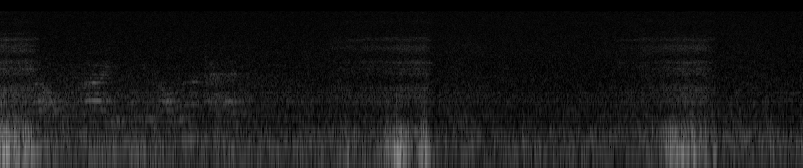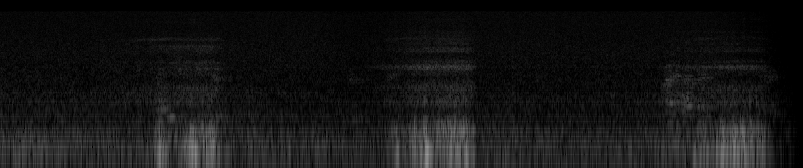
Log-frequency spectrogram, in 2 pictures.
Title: Teddy Snores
